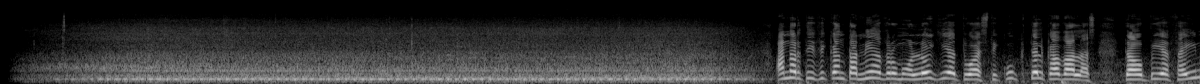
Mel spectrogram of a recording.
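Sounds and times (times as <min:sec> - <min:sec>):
bus diesel engine idling: 0:00.2 - 0:07.8.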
